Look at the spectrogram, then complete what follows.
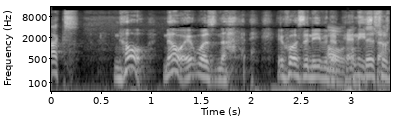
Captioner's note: chuckles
